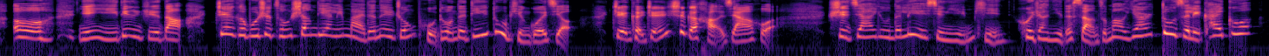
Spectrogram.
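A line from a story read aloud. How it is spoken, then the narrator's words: Breathless sigh. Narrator (Chinese): 他喘息着叹道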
